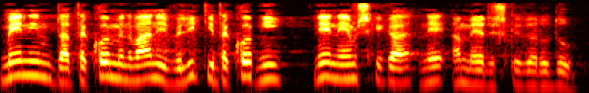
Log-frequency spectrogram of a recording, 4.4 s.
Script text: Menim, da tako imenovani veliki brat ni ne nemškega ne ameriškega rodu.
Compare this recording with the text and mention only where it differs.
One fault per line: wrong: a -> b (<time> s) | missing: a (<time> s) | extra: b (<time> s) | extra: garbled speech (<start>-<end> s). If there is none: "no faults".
wrong: brat -> tako (1.6 s)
